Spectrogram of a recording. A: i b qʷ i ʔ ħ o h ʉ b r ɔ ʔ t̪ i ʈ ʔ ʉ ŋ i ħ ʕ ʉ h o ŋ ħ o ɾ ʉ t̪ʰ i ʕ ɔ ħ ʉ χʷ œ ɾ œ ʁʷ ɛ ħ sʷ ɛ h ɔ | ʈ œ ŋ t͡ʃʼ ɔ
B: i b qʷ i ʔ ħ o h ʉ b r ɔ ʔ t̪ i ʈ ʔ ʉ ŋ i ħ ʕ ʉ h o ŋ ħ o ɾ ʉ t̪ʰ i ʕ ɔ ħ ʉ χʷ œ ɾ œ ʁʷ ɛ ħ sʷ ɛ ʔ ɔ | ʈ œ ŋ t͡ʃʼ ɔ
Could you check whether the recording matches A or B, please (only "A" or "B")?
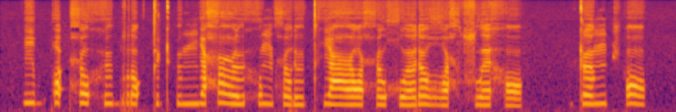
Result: A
